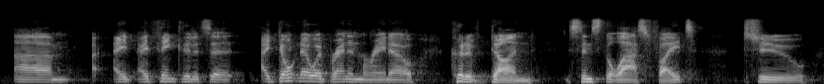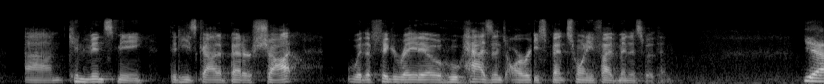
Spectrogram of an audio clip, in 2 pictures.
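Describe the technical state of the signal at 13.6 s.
Right at 13.55 s, just after "who hasn't", the signal drops into a block of digital silence lasting about 35 ms, returning at 13.58 s. A chunk of samples has been replaced by silence, most likely from an output buffer not being filled in time. Unlike a codec dropout, which would be smoothed over by concealment, there is no fade and no filler, so the sound cuts out and back abruptly around a short, dead hole.

Underneath this, the whole passage carries heavy Opus voice compression in its SILK speech mode, with the sound confined to about 8 kHz and coarsely coded, consistent with a bitrate near 10 kbps. The voice comes out muffled, hoarse and slightly robotic. That damage is continuous, which separates it from the sudden, isolated gap at 13.55 s.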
